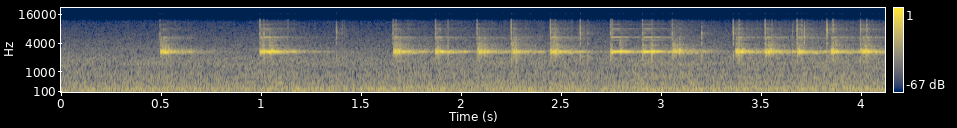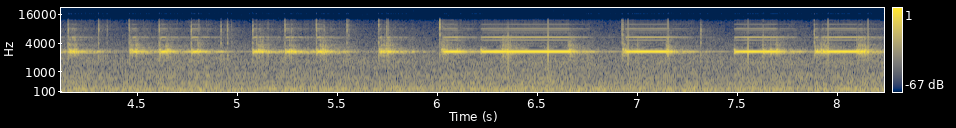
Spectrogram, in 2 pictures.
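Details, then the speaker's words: UNI-T UT125C multimeter in continuity mode, tested with its fixed soldered-on leads: short high-pitched beeps in an uneven pattern each time the leads touch, with a slight delay, a scratchy but fairly loud tone, and no visual indicator. "There's a slight delay. Scratchy, but hope you can hear that okay."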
